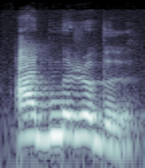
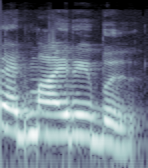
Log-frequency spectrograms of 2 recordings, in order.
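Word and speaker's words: admirable: कैसे प्रोनाउंस करना है? एडममरेबल। एडममरेबल इट इज नॉट एडमायरेबल एडमायरेबल कुछ होता ही नहीं है।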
